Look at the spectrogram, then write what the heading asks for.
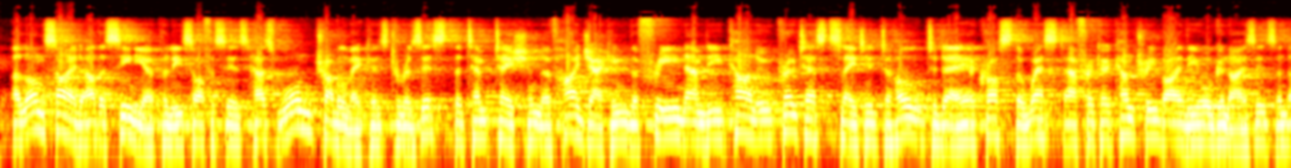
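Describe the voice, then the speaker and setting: A man reads scripted news in a formal, measured manner. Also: sits low, a little mellow, roomy sound. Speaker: news reader.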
